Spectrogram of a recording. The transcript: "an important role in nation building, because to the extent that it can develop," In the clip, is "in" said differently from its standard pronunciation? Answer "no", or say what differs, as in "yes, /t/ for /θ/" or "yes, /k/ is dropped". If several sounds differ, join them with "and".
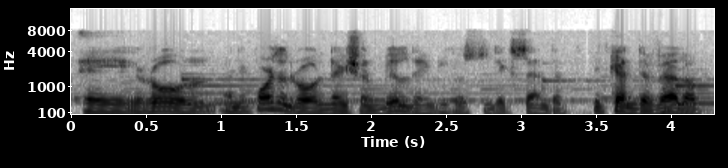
yes, /l/ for /n/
